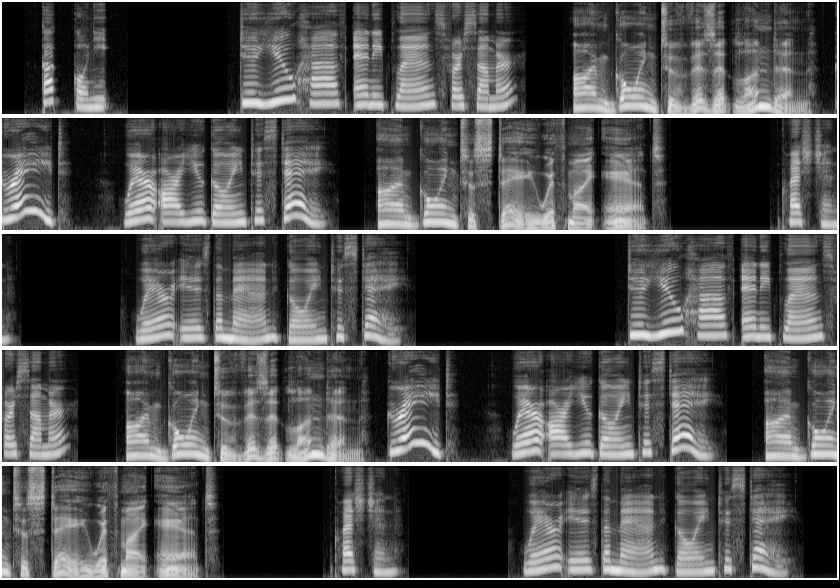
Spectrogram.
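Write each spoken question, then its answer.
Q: Where is the man going to stay?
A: With his aunt.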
